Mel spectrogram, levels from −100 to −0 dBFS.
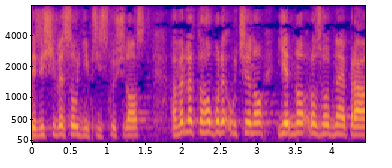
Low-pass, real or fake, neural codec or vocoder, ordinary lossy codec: none; real; none; none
